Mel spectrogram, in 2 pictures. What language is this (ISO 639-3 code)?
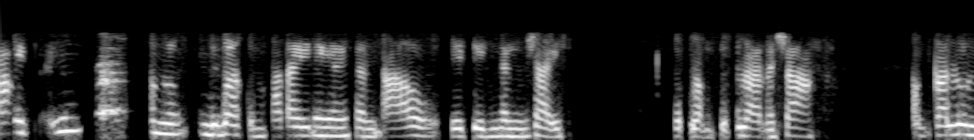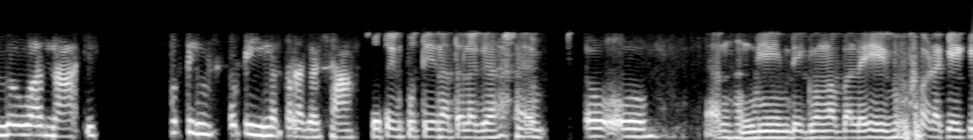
fil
